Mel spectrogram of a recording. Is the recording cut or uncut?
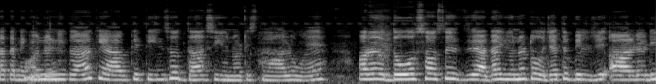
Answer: uncut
